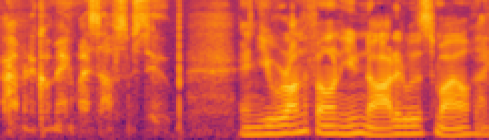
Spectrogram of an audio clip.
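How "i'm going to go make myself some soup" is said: soft, breathy, half-whispered aside. Retelling a past remark to someone busy on the phone: retelling a whisper. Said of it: "I kinda whispered it".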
